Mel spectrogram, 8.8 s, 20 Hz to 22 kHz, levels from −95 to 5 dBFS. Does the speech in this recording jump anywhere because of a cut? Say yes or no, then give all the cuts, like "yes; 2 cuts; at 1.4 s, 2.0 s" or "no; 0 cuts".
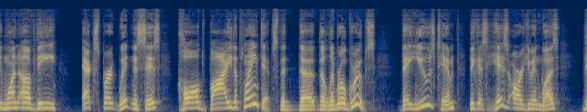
no; 0 cuts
